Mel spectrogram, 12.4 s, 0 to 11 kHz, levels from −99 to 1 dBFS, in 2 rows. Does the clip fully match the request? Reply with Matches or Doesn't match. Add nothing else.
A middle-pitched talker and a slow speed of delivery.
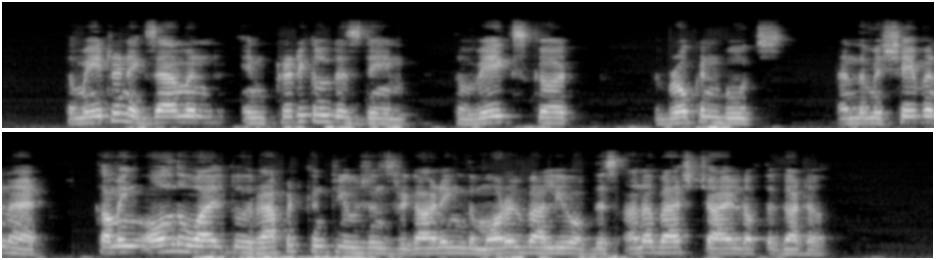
Doesn't match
